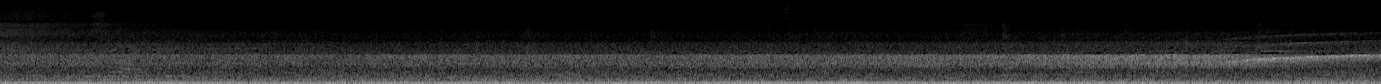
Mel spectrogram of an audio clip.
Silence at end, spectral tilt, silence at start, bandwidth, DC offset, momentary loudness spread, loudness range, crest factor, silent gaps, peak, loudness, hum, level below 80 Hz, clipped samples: 0 s; -6 dB/octave; 0 s; 15.5 kHz; under 0.1%; 5 LU; 3 LU; 14 dB; none; -18 dBFS; -35 LUFS; none; -34 dBFS; under 0.1%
